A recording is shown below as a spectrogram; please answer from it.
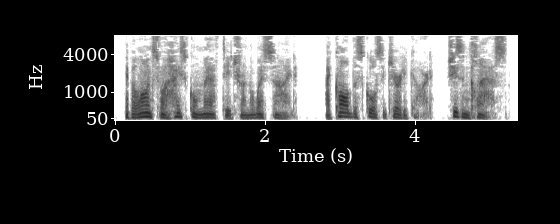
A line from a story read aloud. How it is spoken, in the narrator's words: whispered in my ear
